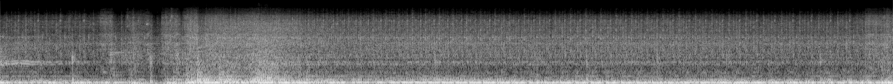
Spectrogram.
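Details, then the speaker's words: Freshly swapped Gen 6 454 big-block V8 with hydraulic roller cam in a 1976 C30 dually, after draining stale fuel and adding fresh gas: deep, steady rumble holding an even idle after a brief stumble. It idles; minor coolant and power-steering leaks noted. "But she idles."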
